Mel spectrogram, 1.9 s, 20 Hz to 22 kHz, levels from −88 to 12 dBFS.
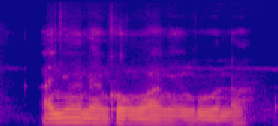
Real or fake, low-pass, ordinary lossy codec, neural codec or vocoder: fake; none; none; codec, 44.1 kHz, 7.8 kbps, DAC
